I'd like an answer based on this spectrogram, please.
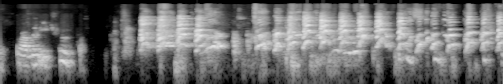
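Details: Seven-week-old blenheim Cavalier King Charles Spaniel puppies, a litter of five, barking in their indoor pen: dense, high, rapid yaps coming several per second after a short pause, with some talking early on.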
